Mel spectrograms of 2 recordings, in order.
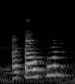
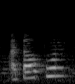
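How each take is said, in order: The two takes are said the same way.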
